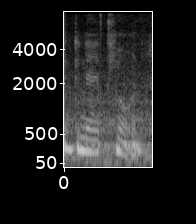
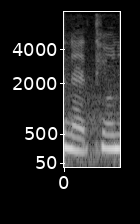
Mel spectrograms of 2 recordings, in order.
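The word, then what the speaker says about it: gnathion: इसके बाद हमारे पास आता है ग्नेथन। ठीक है? नेथ्यन या ग्नेथन बोल सकते हैं। जी मोस्टली साइलेंट होता है।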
